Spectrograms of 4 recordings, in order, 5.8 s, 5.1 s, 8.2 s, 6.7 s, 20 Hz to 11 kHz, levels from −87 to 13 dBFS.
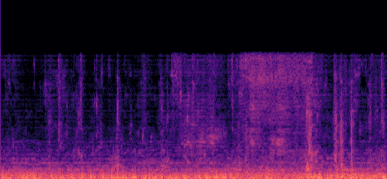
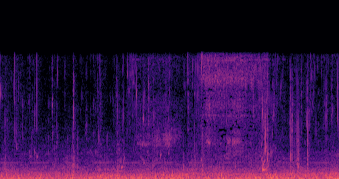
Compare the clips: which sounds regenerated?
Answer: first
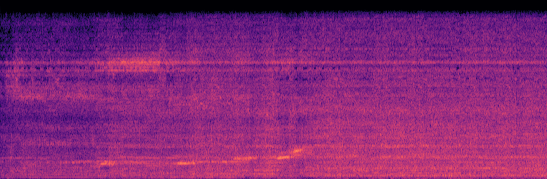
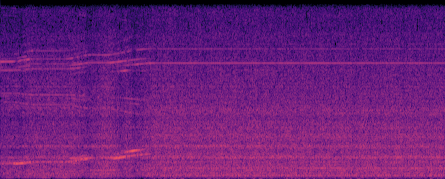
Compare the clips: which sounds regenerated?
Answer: first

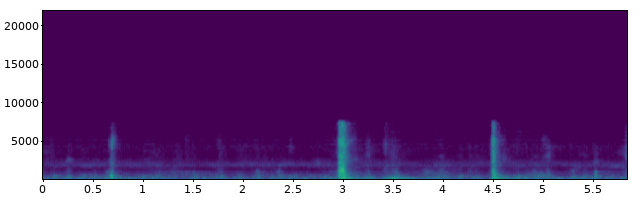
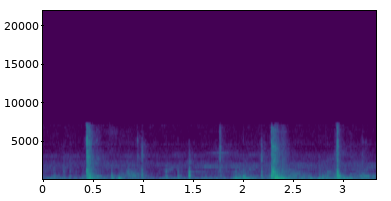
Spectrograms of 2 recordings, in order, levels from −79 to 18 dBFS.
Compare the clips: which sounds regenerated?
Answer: first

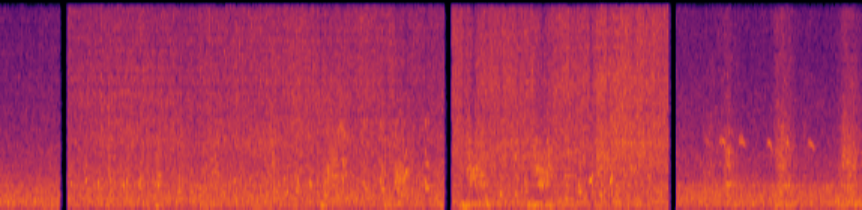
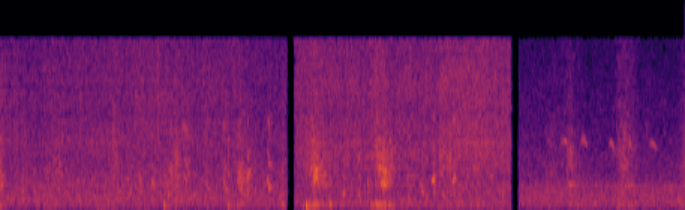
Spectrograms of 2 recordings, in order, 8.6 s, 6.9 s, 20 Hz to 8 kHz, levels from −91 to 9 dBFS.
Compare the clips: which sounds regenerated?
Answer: second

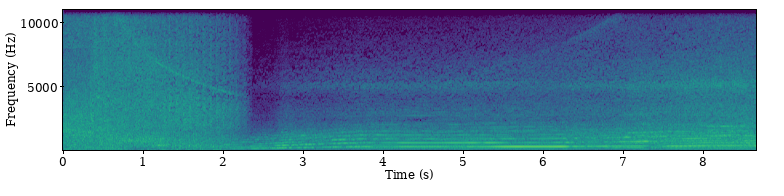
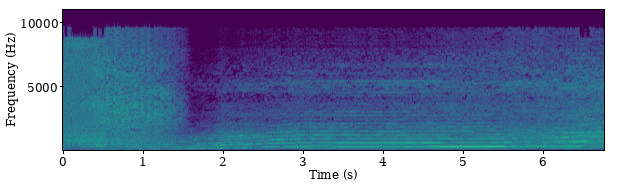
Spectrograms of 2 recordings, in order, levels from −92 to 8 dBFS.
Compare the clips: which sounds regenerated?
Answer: second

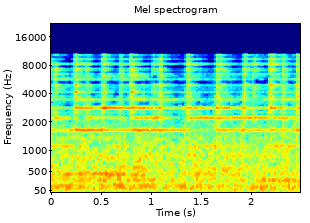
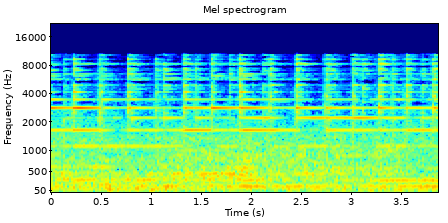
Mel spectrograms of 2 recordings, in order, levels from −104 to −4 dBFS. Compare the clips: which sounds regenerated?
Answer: first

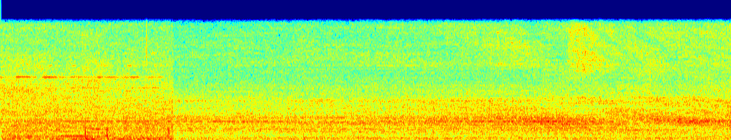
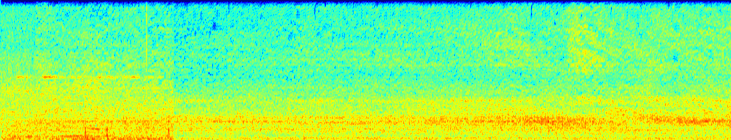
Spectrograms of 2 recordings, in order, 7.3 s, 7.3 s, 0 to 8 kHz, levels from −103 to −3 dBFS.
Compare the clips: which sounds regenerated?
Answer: second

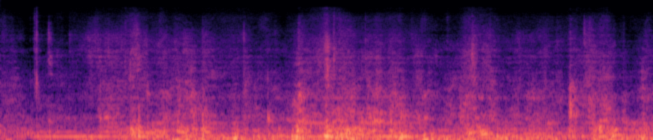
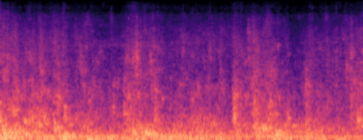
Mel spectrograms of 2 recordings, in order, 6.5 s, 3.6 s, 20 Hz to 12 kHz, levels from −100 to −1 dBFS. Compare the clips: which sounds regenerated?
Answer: first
